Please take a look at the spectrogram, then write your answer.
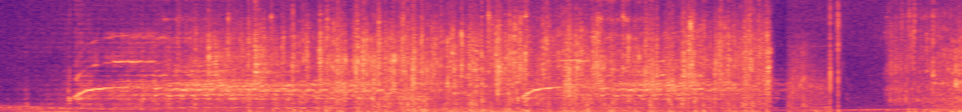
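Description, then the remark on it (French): A horse pulling a cart trots steadily and calmly with a continuous clip-clop of hooves over the rumble of the cart, and two short rising calls cut through the rhythm. “Et le cheval trottine tranquillement.”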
